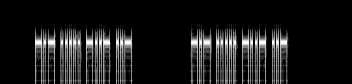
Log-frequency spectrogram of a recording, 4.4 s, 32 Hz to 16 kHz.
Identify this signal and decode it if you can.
Morse code, heard as a keyed tone, about 44 wpm, 700 Hz. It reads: K5XU K5XU
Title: Easy Call Signs Repeated 2x - 45wpm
